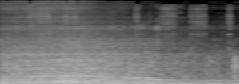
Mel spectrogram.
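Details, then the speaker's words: Truck with a slipping transmission, tested after adding Instant Shudder Fix: gunned in reverse, the engine flares high while the truck barely pulls and still hesitates; drive is fine. "still got hesitation maybe it's got to work in a little bit let's try it again here gun it still still not there"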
